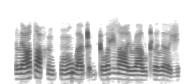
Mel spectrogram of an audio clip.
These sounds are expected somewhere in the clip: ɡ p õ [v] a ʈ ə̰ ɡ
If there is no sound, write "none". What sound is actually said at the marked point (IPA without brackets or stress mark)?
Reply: w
